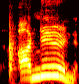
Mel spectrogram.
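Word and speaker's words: נ: A noon. Ah, That that's pretty is the correct pronunciation of the letter, by the way.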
